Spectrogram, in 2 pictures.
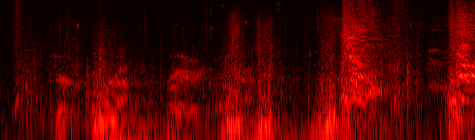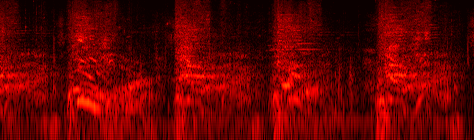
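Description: Blades clash and thud in a fight.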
